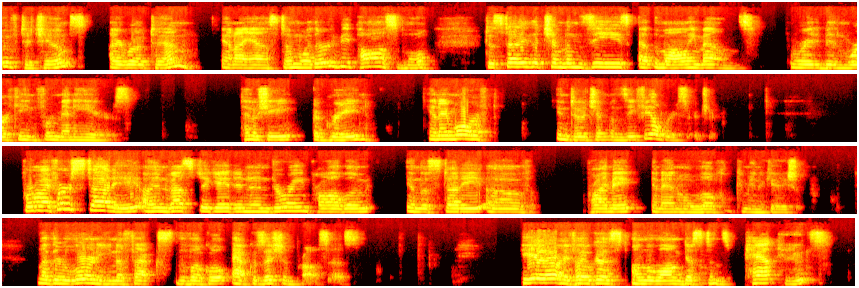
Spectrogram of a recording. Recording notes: The lectures are conducted via Zoom within our CICASP Seminar in Science Communication for graduate students of our program at Kyoto University.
